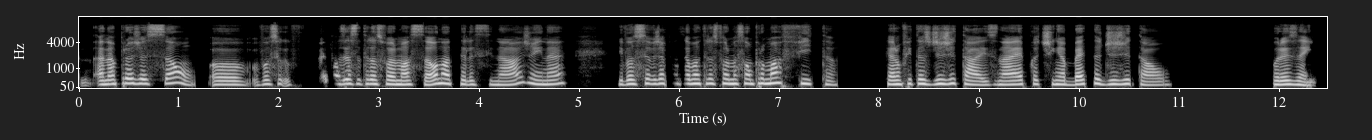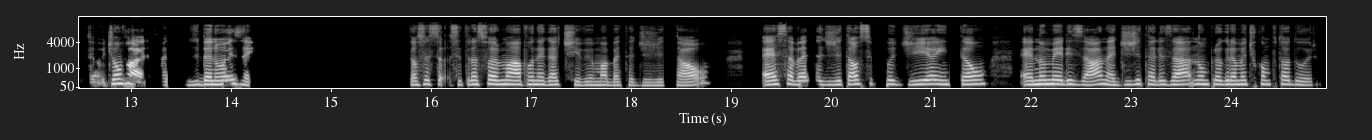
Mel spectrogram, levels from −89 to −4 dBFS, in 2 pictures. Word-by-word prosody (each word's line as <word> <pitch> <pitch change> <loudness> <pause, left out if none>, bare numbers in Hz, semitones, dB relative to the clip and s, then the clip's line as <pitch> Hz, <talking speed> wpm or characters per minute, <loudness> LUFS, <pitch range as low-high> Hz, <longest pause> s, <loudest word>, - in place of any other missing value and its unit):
a 190 - 0
na 210 +2 +3
projeção, 245 -1 0 0.2
ah, 185 0 0
você 210 +6 -5
vai - - -11 0.4
fazer 215 0 0
essa 220 -1 -1
transformação 200 -2 +2
na 240 -1 +6
telessinagem, 195 +4 -2
né, 210 +5 -1 0.5
e 195 - -4
você 215 +2 0
já 235 - +2
fazer 230 -1 -5
uma 230 - +4
transformação 230 0 +1
para 240 +2 +1
uma 260 +3 +5
fita 215 -6 -4 0.5
que 200 - +1
eram 200 +1 +4
fitas 225 0 +1
digitais. 205 -5 0
Na 185 0 +3
época 205 +1 -1
tinha 200 0 0
beta 205 +6 +2
digital 195 -4 -2 1.0
por 190 - +2
exemplo, 185 -5 +1 0.2
então, 155 - -9
tinham 230 +2 +5
várias, 235 - +8 0.2
mas 165 - -8 0.2
tô 170 - -11
te 180 - -3
dando 190 +1 +4
um - - +3
exemplo. 200 -6 -1 1.5
Então 175 - -3
você 205 - -2
se 195 - -5
você 185 - -8
transformava 200 0 +3
o - - +2
negativo 185 -3 -3
em 170 - -4
uma 170 0 -1
beta 160 0 -7
digital, 150 - -2 0.5
essa 200 +3 +2
beta 195 0 -2
digital 190 +3 +1
você 225 - -7
podia, 200 +1 -1
então 205 +1 0 0.3
eh 185 - 0
numerizar, 200 -2 +3
né, 180 -4 0
digitalizar 190 +2 -1
num 210 0 0
programa 200 -1 0
de - - -14
computador. 195 -4 -4
200 Hz, 160 wpm, -23 LUFS, 185-215 Hz, 1.5 s, várias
